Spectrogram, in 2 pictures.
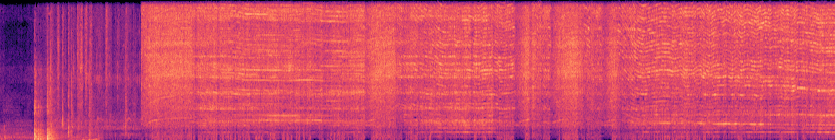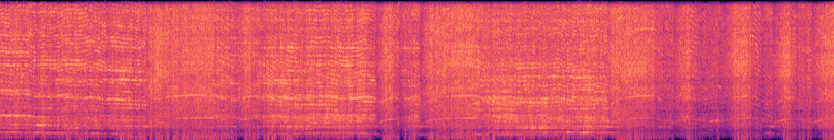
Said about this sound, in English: then I've got to grind out the slot there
